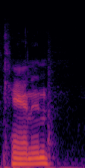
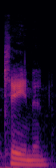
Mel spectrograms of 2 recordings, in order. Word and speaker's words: Kanan: or this is just Canon is not how you pronounce his name is it Kanan or Canon Kanan okay Kanan the last Kanan jarus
